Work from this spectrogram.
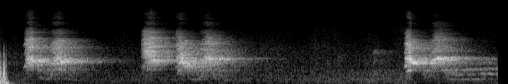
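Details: Female red Toy Poodle born February 2017, at a pet shop, barking sharply in quick pairs of high yaps, with a longer drawn-out yelp near the end.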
